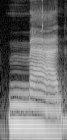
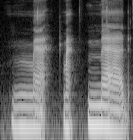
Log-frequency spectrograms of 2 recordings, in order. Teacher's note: Now this A, especially for the American pronunciation, it's going to be kind of nasal. So if you want to check if you're putting the air in the right area, if you hold your nose, you should feel a little bit of pressure.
